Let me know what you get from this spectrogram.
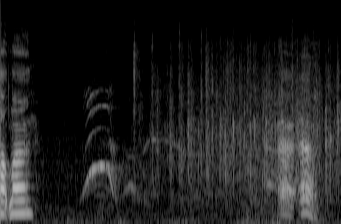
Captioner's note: audience claps and applauds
